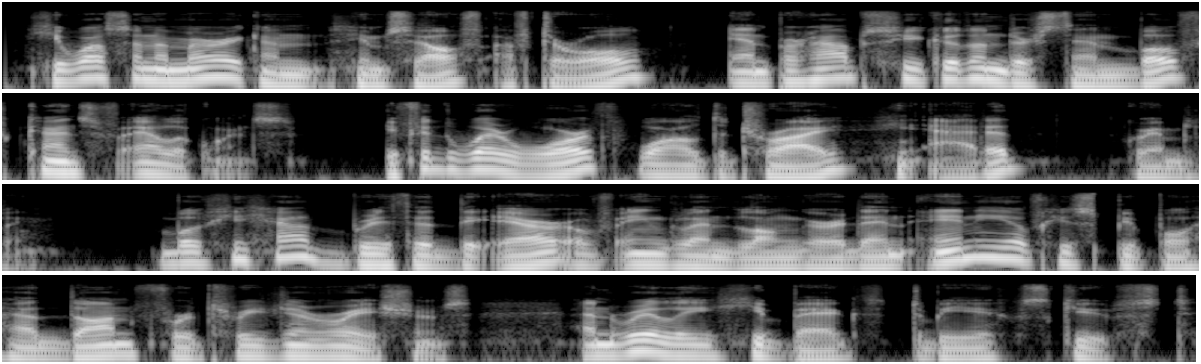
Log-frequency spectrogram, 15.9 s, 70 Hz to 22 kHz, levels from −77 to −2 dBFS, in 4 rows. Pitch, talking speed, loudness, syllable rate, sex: 105 Hz, 190 wpm, -20 LUFS, 5.6 syllables/s, male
